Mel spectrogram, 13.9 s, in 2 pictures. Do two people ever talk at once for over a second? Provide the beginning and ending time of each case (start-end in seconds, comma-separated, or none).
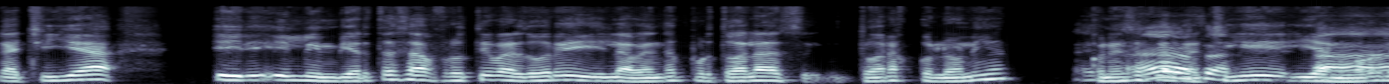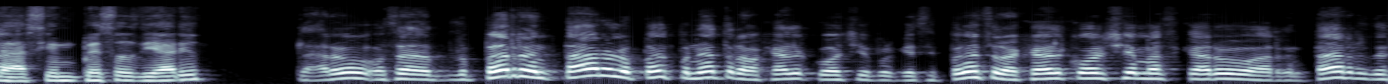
5.4-7.1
